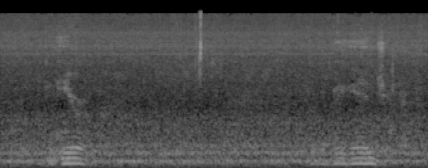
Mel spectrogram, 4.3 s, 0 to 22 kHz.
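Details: Honey bees from a swarm caught in 2017, being checked in Mt. Perry, Ohio, hum steadily, with a couple of louder, low-pitched buzzes as individual bees fly close.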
